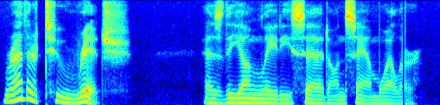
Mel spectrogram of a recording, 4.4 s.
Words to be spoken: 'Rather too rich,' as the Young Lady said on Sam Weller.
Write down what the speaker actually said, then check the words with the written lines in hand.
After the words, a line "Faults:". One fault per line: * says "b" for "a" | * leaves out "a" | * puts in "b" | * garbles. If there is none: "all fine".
'Rather too rich,' as the Young Lady said on Sam Weller.
Faults:
all fine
